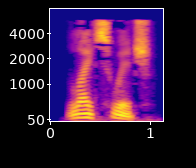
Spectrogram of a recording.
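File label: "light switch", English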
